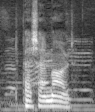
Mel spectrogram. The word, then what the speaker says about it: Depeche Mode: Mode is just the word for fashion in French. Depeche-Mode. And we just decided we liked the sound of that name. And we chopped off the accent and we just kept the pronunciation.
